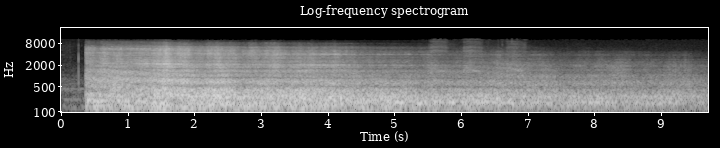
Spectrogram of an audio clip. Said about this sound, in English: That was just Southwest taking off, I guess. Looks like it.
